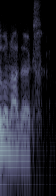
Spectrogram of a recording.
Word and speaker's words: Lil Nas X: Yeah, Lil Nas X.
